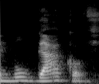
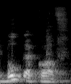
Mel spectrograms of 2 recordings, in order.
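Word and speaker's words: Булгаков: Doutor Alessio colocou aqui no chat que um escritor da era soviética muito interessante é Bulgakov. É assim que pronuncia?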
